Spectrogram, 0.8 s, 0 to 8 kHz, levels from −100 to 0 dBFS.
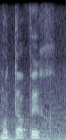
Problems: constant background noise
